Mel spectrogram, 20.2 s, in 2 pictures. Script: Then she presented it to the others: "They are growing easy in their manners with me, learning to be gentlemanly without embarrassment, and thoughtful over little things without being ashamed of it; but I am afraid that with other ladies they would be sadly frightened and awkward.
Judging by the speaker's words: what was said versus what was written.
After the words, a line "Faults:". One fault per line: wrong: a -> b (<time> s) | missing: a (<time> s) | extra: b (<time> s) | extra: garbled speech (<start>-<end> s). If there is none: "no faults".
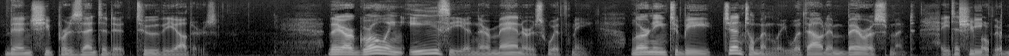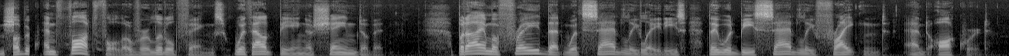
Then she presented it to the others: "They are growing easy in their manners with me, learning to be gentlemanly without embarrassment, [garbled] and thoughtful over little things without being ashamed of it; but I am afraid that with sadly ladies they would be sadly frightened and awkward.
Faults:
extra: garbled speech (9.4-10.5 s)
wrong: other -> sadly (15.9 s)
